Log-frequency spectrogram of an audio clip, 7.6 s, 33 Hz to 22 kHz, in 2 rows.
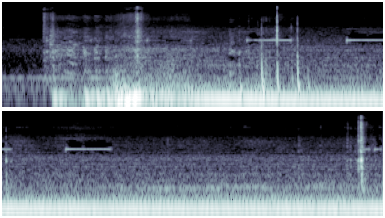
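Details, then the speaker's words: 2006 Honda Accord 3.0L, high mileage, after cleaning the corroded starter solenoid signal wire: engine turns over briskly and catches promptly into a steady low idle; no-crank fault fixed. "guys I think we fix the problem was the little wire to the solenoid corroded clean it put the electric on it and it's cranking like a champ"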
